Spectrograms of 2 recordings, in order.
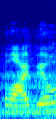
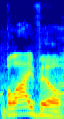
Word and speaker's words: Blytheville: So, can you tell me about, is it Blytheville? Blytheville. Blytheville. Yeah, the TH is silent.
